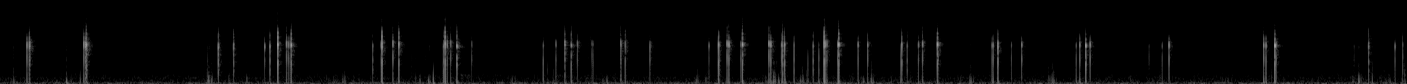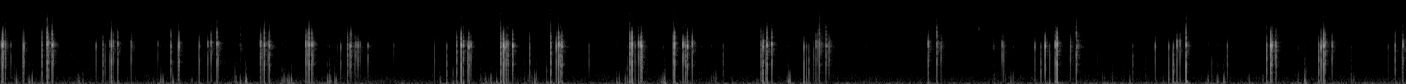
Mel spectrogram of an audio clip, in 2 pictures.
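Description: Long fingernails tapping and clicking on a bone animal jaw and its teeth: sharp, irregular clicks in quick runs, a few a second, with short pauses between runs.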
